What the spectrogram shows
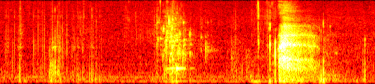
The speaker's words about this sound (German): Aber ich muss ganz kurz einen Schluck trinken, sorry, Leute.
